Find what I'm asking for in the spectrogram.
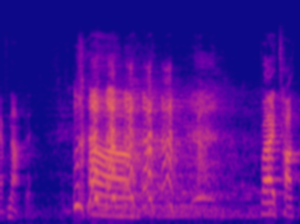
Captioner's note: audience laughs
